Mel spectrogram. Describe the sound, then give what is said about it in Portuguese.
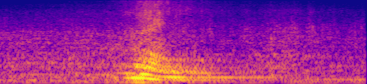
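A Ferrari sports car engine roars past in a single quick pass, its pitch swooping downward as it swells loud and then fades, with steady background noise and no talking. “a gente pode estar gravando o podcast dentro de um carro, numa Ferrari.”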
